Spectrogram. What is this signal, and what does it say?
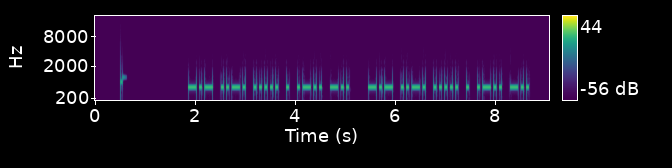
Morse code, heard as a keyed tone, about 22 wpm, 700 Hz. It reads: KF5ELD KF5ELD
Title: USA Call Signs Repeated 2x 22wpm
